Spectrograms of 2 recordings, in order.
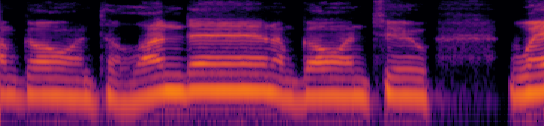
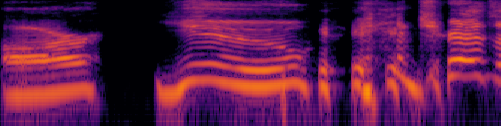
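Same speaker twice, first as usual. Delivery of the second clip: very slow, drawn-out, over-deliberate delivery; 6 semitones higher than usual. Retelling a woman asking you a question you don't understand: very slow. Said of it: "you can say it as slow as you want".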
